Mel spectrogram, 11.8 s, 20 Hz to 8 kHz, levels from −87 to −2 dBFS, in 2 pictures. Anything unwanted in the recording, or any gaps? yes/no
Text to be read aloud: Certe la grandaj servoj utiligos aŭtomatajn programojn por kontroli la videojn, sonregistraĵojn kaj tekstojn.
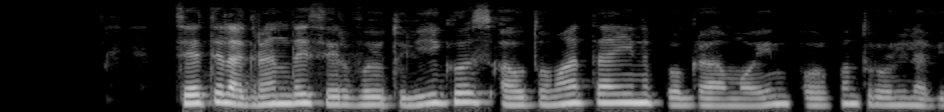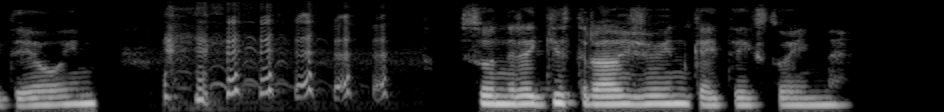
yes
